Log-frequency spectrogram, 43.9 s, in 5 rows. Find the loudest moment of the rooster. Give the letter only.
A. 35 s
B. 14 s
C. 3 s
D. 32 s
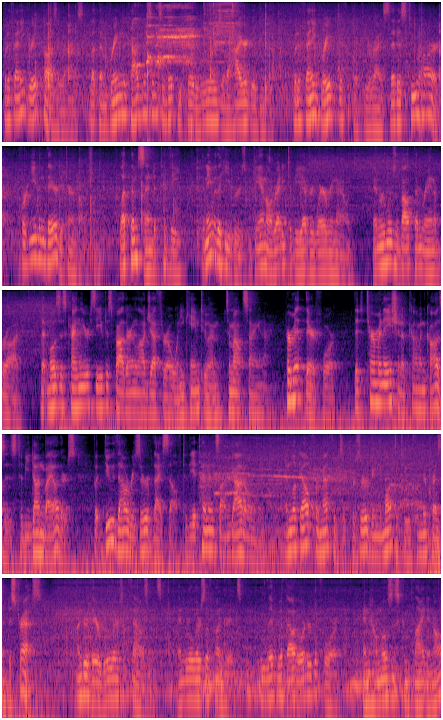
C.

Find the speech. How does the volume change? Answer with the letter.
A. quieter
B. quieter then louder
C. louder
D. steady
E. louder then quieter
D.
